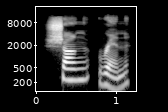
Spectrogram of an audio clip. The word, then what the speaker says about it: 商人: Okay, this is 商人, pronounced 商人. So what tones do we have here? We have a first tone followed by a rising second tone. So the first part is high and flat, 商, and then the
